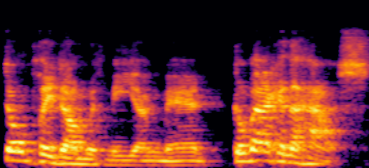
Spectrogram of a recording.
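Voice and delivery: furious, hissed, angry voice. Voicing an angry mother scolding her son: angry mother. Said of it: "the angriest snake hiss".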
